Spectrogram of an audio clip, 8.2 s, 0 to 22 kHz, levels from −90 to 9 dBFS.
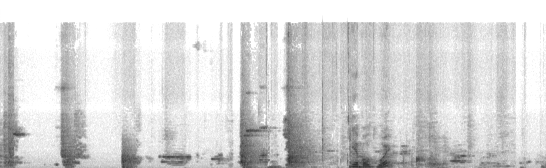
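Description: At 4.00–4.05 s and 5.22–5.26 s, the speech jumps ahead, likely a broken MP3 bit reservoir decoding another frame's bytes.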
